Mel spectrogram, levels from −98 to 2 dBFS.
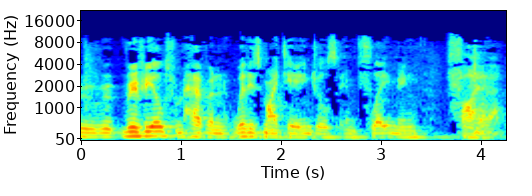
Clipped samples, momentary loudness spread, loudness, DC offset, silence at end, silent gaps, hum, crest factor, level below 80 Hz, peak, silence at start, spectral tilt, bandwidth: under 0.1%; 15 LU; -25 LUFS; under 0.1%; 0.05 s; none; none; 20 dB; -60 dBFS; -6 dBFS; 0 s; -5.5 dB/octave; 11 kHz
